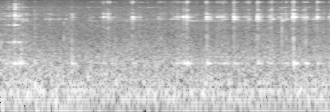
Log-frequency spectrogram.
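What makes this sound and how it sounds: A small, hollow, empty engraved brass vase is held in the hands and tapped with fingertips, nails and rings, giving about a dozen quiet, light metallic clinks. Each tap has a bright, high ring that dies away almost at once, with very little low end.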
